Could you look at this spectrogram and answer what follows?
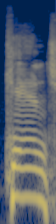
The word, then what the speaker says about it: can't: Pero si miras la transcripción fonética que te pongo con nuestro sistema fonético de UTalk, verás que el can't, la T no se pronuncia. Pero el truco es pronunciar como can, pero acentuando la palabra, ¿vale? You can't just look away.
